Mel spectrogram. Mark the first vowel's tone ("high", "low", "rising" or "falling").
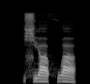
falling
